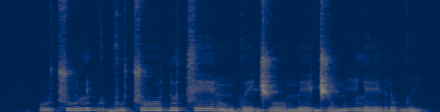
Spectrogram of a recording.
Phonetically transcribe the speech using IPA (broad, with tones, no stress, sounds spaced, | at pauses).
k͡p u˨ t͡s u˨ l ɪ˦ ɡʷ ɪ˨ ɡ u˨ t͡s oː˦ ɗ ʊ˦ t͡s eː˦ ɾ ũ˨ ɡʷ e˨ d͡ʒ oː˨ m e˨˦ d͡ʒ ʊ˨ m i˦ l e˨ r ʊ˨ ɡʷ i˨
